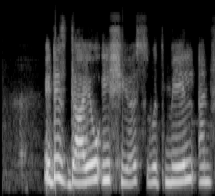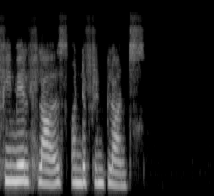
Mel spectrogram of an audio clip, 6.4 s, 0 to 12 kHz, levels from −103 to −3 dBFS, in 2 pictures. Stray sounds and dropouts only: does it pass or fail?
pass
